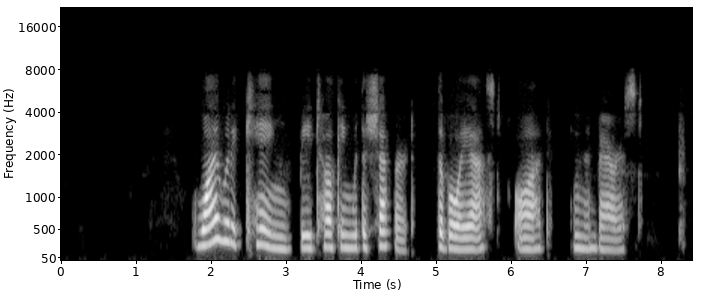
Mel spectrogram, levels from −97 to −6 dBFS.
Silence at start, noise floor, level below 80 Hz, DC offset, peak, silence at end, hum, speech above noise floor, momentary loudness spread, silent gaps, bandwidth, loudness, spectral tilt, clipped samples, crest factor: 1.75 s; -80 dBFS; -74 dBFS; under 0.1%; -4 dBFS; 0.15 s; none; 57 dB; 19 LU; 4.78-4.91 s, 6.60-6.73 s, 8.06-8.19 s; 7.8 kHz; -24 LUFS; -6 dB/octave; under 0.1%; 22 dB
